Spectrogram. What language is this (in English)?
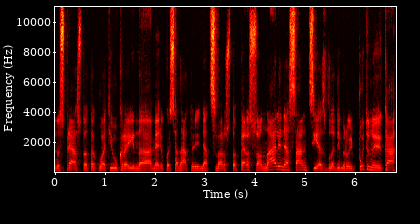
Lithuanian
